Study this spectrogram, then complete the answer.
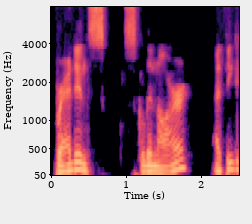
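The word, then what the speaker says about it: Sklenar: it's how it's pronounced I thought it was skar but I think it is glenar I see there's an L right after the K so yeah I think it's glenar okay and he he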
